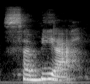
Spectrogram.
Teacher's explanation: Aqui nós temos sábia é uma paroxítona e penúltima sílaba tônica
